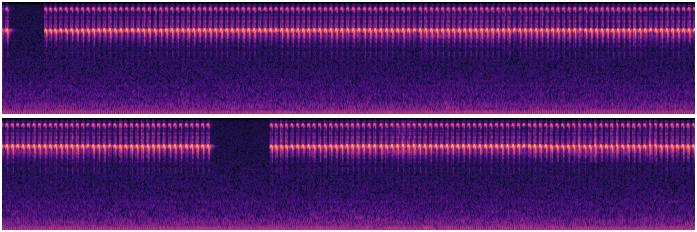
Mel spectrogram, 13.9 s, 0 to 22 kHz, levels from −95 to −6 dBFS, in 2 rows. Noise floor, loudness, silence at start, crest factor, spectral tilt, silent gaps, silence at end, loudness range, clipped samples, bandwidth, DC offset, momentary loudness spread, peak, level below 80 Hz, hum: -56 dBFS; -18 LUFS; 0.05 s; 14 dB; 1.5 dB/octave; none; 0 s; 2 LU; under 0.1%; over 20 kHz; 0.1%; 2 LU; -8 dBFS; -60 dBFS; 50 Hz at -60 dBFS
